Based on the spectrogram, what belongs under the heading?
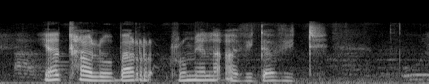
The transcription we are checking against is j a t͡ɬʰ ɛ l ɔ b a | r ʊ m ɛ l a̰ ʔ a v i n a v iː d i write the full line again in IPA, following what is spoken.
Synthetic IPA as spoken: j a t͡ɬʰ a l ɔ b a | r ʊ m ɛ l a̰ ʔ a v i d a v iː d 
